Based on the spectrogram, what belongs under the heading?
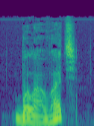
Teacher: Глагол «баловать» требует ударения на третьем слоге. И, соответственно, если мы употребляем его в настоящем времени, где суффикс претерпевает изменения, ударение падает на суффикс.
